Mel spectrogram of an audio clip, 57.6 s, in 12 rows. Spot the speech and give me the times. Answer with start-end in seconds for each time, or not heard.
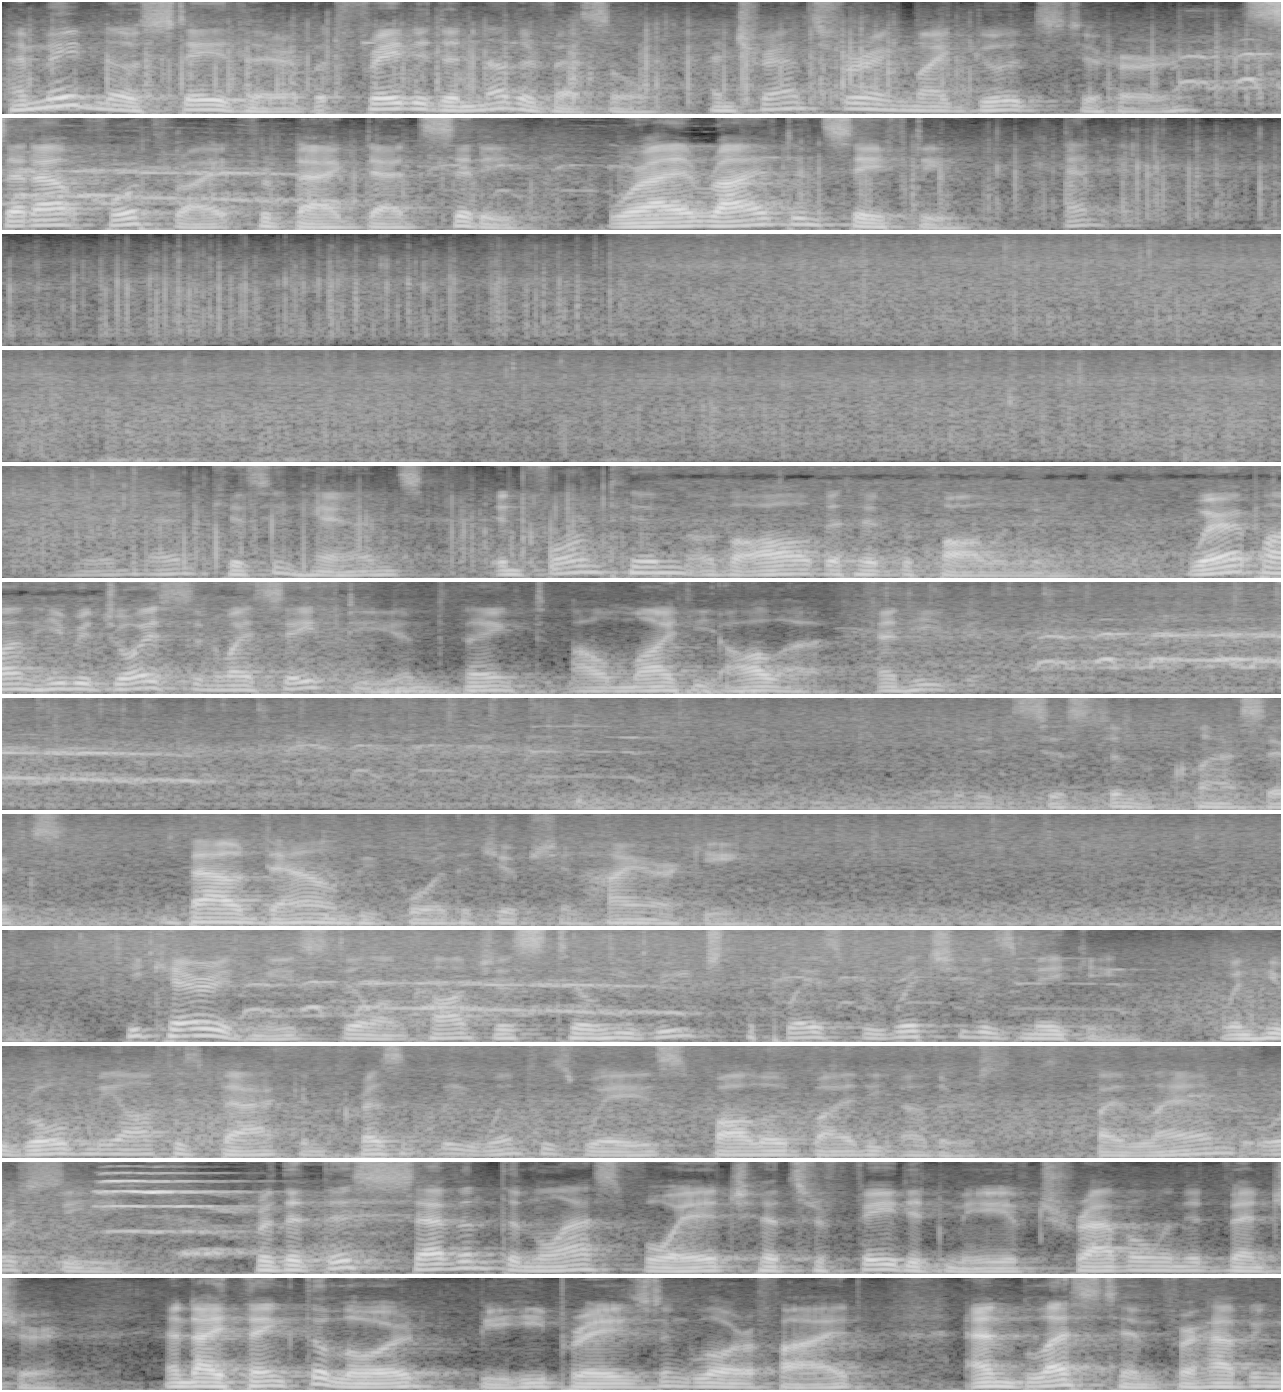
0.0-9.1, 19.4-27.6, 32.2-36.5, 38.8-57.5.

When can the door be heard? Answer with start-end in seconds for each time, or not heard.
not heard.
